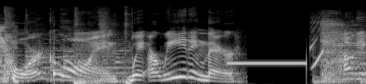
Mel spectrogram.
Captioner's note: production beeping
